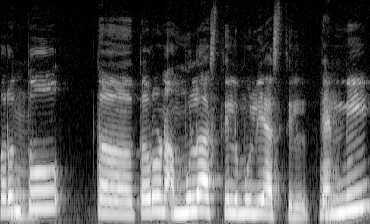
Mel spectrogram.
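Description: Over a quiet background, a woman with a high pitch and a dark, mellow tone speaks with ordinary pitch variation. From Pimpri-Chinchwad, Pune, Maharashtra. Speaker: politician. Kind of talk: interview. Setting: studio.

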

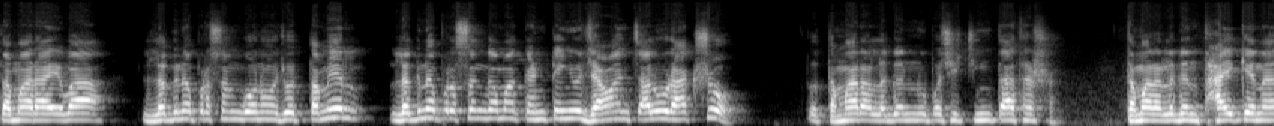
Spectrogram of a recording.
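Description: In a quiet background, a man with a high voice speaks with fairly even intonation. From Gujarat, Amreli district village. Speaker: government officer and exam lecturer. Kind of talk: motivational talk.

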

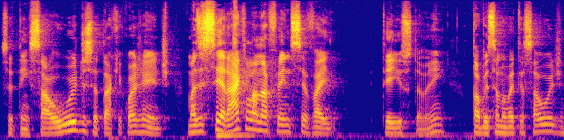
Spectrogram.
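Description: A man speaks very fast, with a quiet background behind him. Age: 30s. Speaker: financial consultant; interview guest, miles educator. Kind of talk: interview. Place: studio. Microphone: studio mic.

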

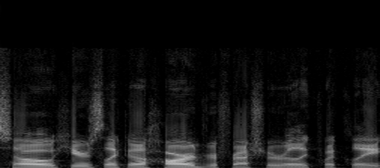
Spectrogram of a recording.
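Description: Delivery comes at a moderate pace. The background is quiet, and the sound is dry with no echo. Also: man. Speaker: presenter. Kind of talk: lecture. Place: classroom. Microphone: lapel.

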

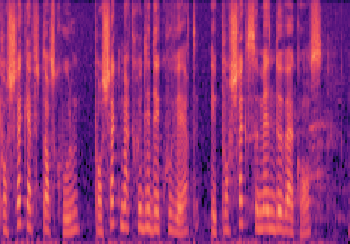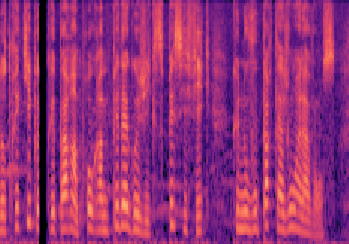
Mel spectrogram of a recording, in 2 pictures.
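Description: A woman's ordinary speaking voice, fairly high-pitched, with lively intonation and a fairly quick pace. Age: 30s. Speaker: director of an after-school childcare service. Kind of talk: scripted presentation. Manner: formal.

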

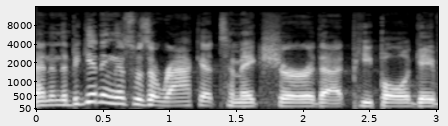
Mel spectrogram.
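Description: The background is quiet while a man talks. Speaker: conference keynote speaker. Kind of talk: keynote talk. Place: stage.

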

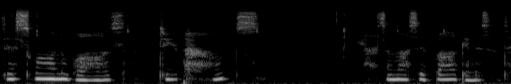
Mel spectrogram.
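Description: Very slow, somewhat breathy speech with a dark, mellow tone and monotone, flat intonation over a quiet background. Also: woman. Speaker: ASMR creator. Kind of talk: soft-spoken show-and-tell haul. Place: home room. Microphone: studio mic.

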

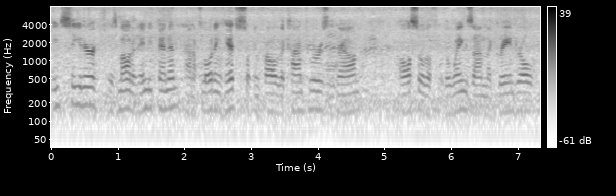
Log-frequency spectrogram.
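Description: The sound is dry with no echo, though background noise is clearly heard. A man speaks fairly quickly. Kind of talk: product explanation interview. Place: open country. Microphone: camera far.

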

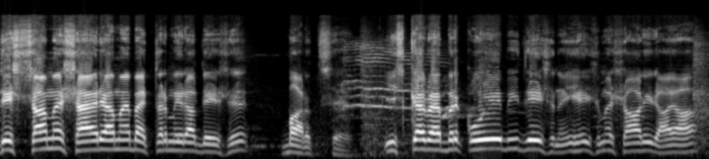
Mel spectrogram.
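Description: This man's high-pitched voice moves at a fairly slow pace with ordinary pitch variation, and light background noise can be heard. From Haryana, Jind district; Haryana, India. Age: 70s. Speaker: village elder; interviewee. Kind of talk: interview. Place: open country. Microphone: lapel.

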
